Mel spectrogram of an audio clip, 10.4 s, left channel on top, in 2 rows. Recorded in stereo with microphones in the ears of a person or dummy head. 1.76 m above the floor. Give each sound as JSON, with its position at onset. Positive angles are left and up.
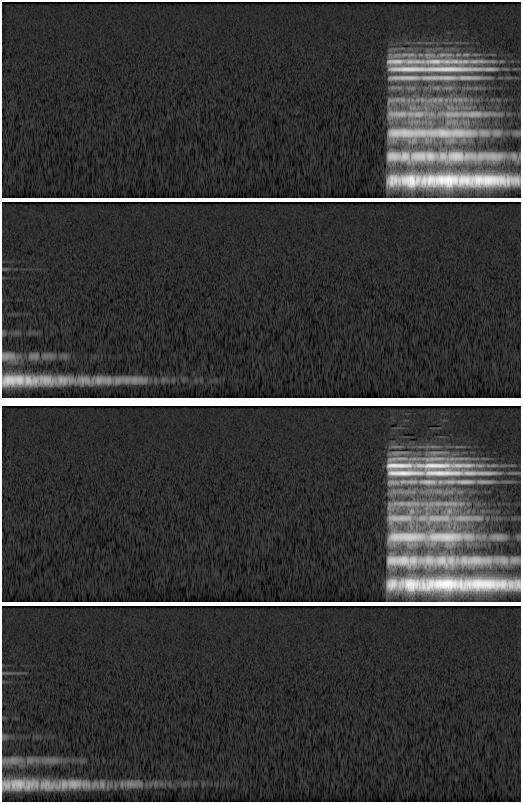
{"t": 3.8, "sound": "a car horn", "side_deg": -10, "distance_m": 6.0}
